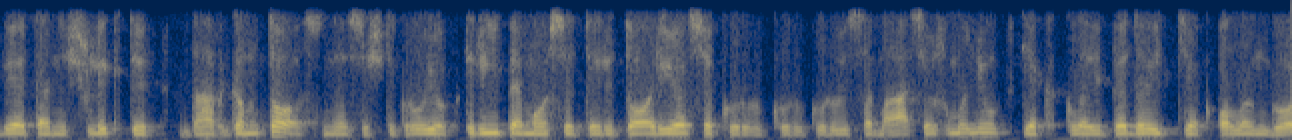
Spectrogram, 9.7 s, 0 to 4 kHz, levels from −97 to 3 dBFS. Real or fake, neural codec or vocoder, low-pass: real; none; 3.6 kHz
